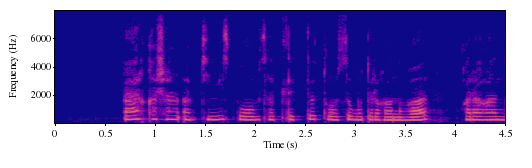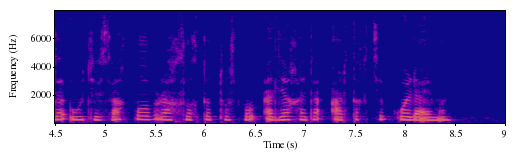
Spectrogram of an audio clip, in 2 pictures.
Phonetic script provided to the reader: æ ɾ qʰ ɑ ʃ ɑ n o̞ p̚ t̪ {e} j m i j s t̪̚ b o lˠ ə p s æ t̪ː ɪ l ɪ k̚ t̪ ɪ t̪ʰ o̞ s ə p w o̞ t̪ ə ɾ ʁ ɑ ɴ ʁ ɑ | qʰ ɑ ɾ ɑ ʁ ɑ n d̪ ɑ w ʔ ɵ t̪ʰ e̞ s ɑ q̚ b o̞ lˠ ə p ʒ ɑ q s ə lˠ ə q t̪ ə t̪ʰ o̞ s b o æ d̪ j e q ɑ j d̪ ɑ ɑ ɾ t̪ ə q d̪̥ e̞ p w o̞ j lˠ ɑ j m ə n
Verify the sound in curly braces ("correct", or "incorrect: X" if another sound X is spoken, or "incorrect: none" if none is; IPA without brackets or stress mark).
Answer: incorrect: i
